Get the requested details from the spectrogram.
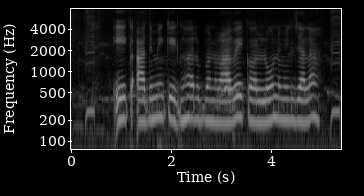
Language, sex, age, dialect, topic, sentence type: Bhojpuri, female, 25-30, Western, banking, statement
